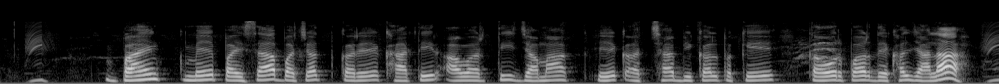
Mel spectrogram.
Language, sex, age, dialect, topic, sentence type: Bhojpuri, male, 25-30, Western, banking, statement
